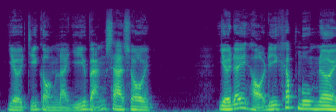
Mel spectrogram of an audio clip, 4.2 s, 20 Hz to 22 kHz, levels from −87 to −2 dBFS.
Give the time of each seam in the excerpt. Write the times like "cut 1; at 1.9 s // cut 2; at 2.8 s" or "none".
none

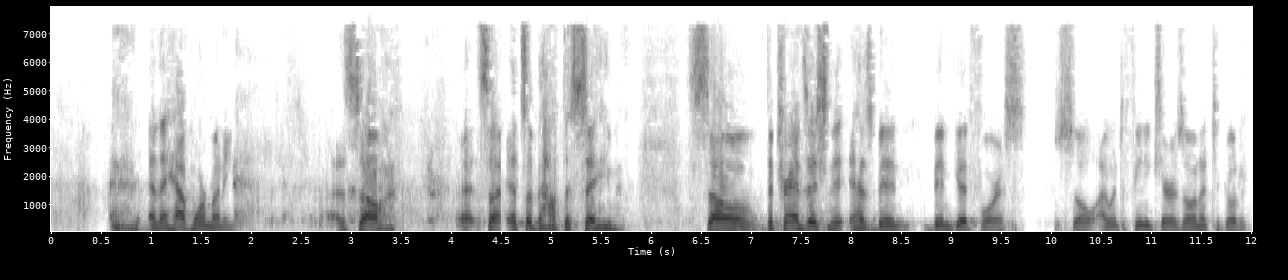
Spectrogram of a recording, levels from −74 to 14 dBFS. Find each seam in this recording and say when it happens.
cut 1; at 4.5 s // cut 2; at 10.0 s

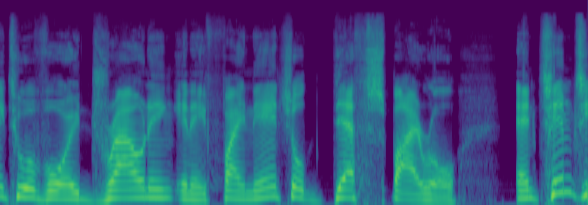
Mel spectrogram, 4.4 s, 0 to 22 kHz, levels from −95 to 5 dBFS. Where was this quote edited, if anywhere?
none

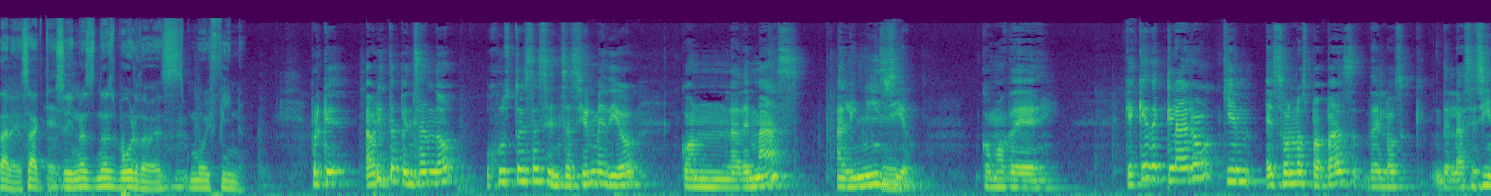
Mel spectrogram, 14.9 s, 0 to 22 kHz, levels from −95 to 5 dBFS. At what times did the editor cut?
none

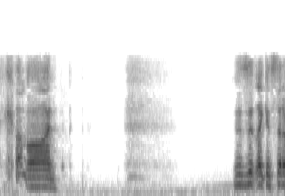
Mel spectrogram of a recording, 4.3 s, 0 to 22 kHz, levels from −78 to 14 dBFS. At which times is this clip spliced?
none

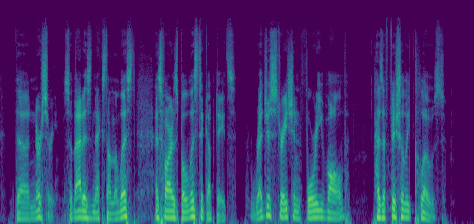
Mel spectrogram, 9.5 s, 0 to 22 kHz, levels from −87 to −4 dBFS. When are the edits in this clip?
none

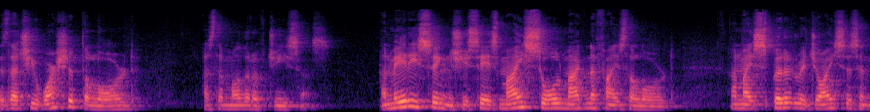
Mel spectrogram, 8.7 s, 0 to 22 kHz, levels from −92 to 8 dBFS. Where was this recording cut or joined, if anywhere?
cut 1; at 3.8 s

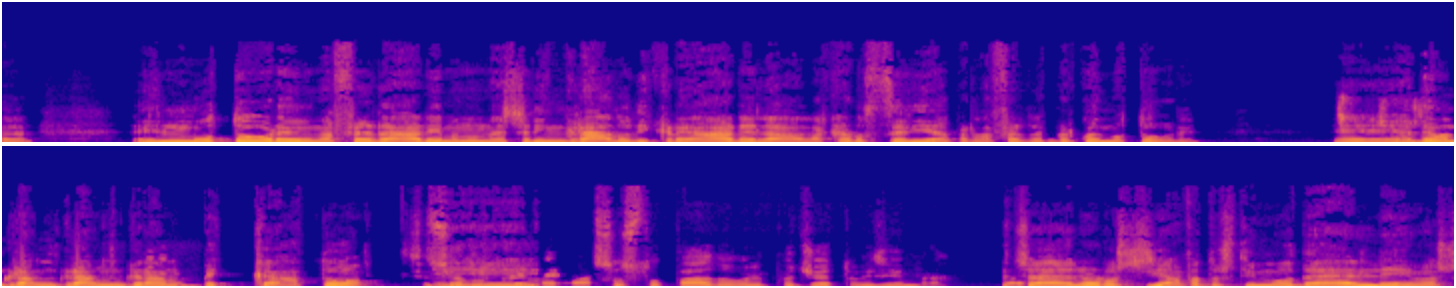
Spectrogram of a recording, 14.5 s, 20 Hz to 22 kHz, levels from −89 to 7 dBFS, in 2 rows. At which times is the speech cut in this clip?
cut 1; at 12.3 s

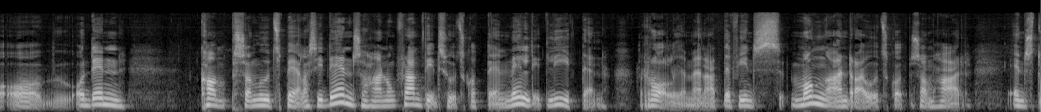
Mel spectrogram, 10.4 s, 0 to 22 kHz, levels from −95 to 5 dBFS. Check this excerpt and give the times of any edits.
cut 1; at 9.1 s

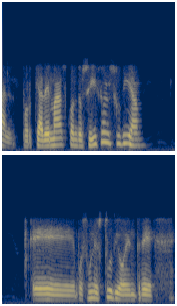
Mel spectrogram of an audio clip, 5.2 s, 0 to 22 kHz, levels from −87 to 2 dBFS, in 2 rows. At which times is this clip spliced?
cut 1; at 3.7 s

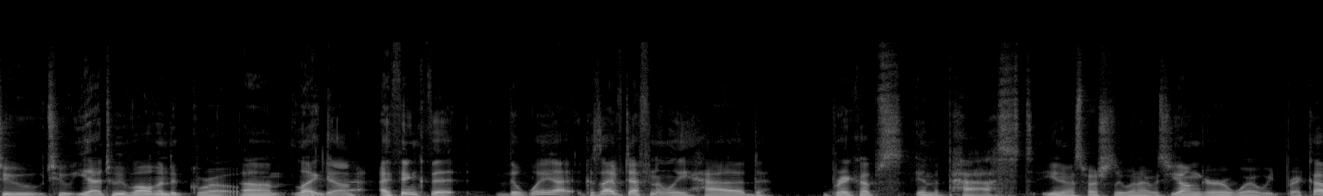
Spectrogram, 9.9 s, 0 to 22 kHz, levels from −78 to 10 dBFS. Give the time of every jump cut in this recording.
cut 1; at 1.8 s

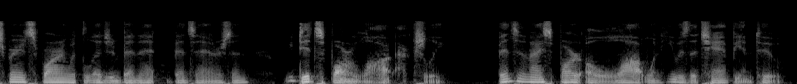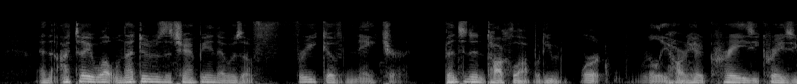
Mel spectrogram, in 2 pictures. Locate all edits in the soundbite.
cut 1; at 12.4 s

